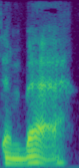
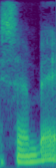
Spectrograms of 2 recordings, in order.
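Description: First: The word ends with a 'bad' sound. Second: The word ends with a 'bei' sound. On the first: This is how the family came to say it. The speaker calls it wrong. "we now pronounce it Sinbad" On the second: This is the standard Japanese form. The speaker calls it right. "written in English, just Senbei"

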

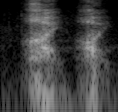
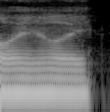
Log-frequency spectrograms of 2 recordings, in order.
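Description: First: It is whispered breathily. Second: It is shouted loudly.

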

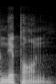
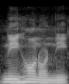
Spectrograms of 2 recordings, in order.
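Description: First: The middle consonant is a P sound. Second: The middle consonant is an H sound. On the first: "it gets pronounced with a P sometimes" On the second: "sometimes it's an H"

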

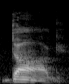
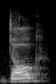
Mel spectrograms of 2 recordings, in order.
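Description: First: The vowel is an open unrounded 'ah' sound. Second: The vowel is a short rounded 'o' sound. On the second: "So British English would be like dog"

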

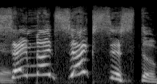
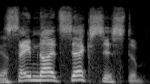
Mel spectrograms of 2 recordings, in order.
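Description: First: It is said with excitement. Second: It is read flatly, without excitement.

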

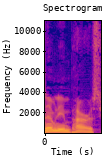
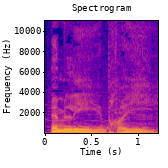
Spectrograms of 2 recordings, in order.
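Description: First: Paris is said with an English pronunciation. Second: Paris is said with a French pronunciation. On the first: The speaker calls it wrong. "If you're all watching Emily in Paris, you're wrong" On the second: The speaker calls it right. "supposed to be pronounced with a French accent, so Emily and Paris rhyme"

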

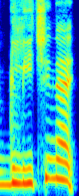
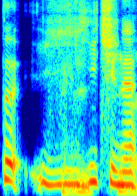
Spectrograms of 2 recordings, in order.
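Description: First: It begins with a hard g followed by l. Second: It begins with a soft palatal 'ly' sound. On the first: The speaker calls it right. "So glicine" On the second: The speaker calls it wrong. "it's not glicine"

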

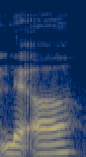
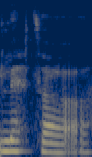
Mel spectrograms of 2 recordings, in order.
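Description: First: The middle t sound is swallowed, not enunciated. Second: The middle t sound is clearly enunciated. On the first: The speaker calls it wrong. "when people can't, like, speak properly, when they go, like" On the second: The speaker calls it right. "you can enunciate your words"

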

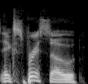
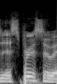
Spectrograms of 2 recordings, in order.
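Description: First: The word begins with an 'ex' sound. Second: The word begins with a plain 'ess' sound. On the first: The speaker calls it wrong. "as espresso" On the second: The speaker calls it right. "mispronounces espresso"

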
